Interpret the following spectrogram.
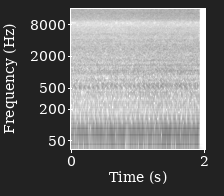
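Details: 1989 Chevrolet Celebrity base model, 205,000 miles, after fitting another IAC valve from an 82,000-mile car: engine holds a steady fast idle that never settles before cutting off; high idle, vacuum leaks keeping revs up, owner suspects IAC bad.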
